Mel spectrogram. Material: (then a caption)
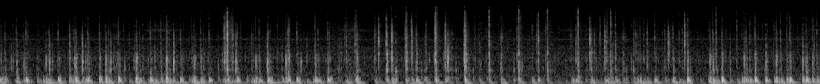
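Plastic. Fingertips tap rapidly and unevenly on the hollow shell and buttons of a black plastic Xbox One controller. Each tap is a short, dry click with a hollow low body and a brief bright tick, and the taps run in a steady, continuous patter.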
